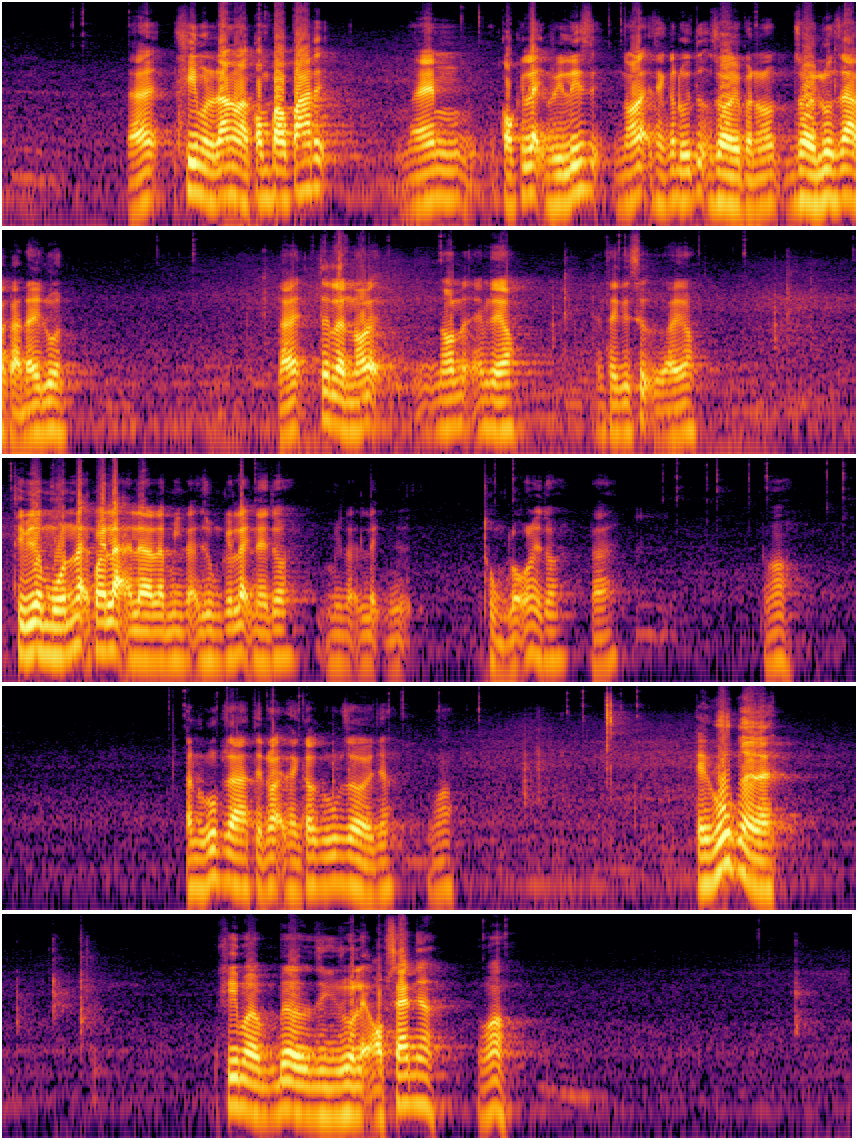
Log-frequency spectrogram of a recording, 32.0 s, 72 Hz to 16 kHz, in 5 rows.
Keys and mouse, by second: 0.3 right click, 1.4 click, 2.2-2.5 drag, 3.1 ctrl+z, 4.5 drag, 5.3 ctrl+z, 5.6 click, 5.8 click, 6.2-6.6 drag, 7.5 ctrl+z, 7.8 click, 8.0 click, 8.5-8.9 drag, 9.2 ctrl+z, 9.6 click, 10.1 click, 11.5 click, 13.4 click, 14.6 click, 15.0 click, 15.3 click, 15.8 right click, 17.3 click, 17.7 click, 18.1 click, 18.7 ctrl+z, 19.0 click, 19.4 click, 20.1 ctrl+z, 20.3 click, 20.7 click, 22.9 ctrl+q, 26.1 click, 28.2 shift+click, 29.5 space, 29.7 click, 29.9 v, 30.1 click, 30.4 click, 31.7 drag.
